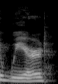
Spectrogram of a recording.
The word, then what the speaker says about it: Wyrd: I have heard this word pronounce both word and weird. What does it actually mean? So I say weird, and essentially what we're talking about is the equivalent of the Greek fate.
